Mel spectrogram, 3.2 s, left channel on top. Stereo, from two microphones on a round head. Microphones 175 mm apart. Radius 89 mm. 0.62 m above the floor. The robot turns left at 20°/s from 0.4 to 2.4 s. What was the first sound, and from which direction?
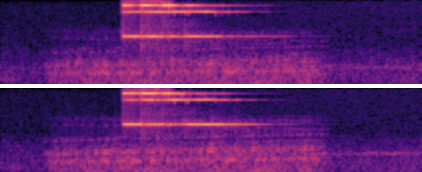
A bell, 50° left (ahead or behind).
